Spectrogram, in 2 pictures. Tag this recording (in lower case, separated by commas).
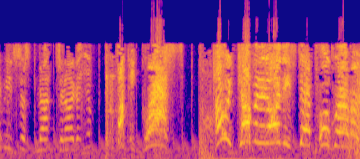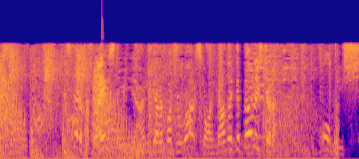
music, speech, outside, urban or man-made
